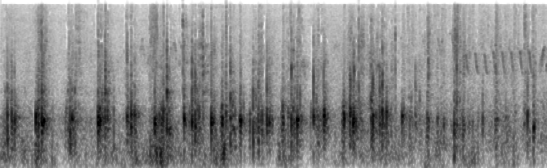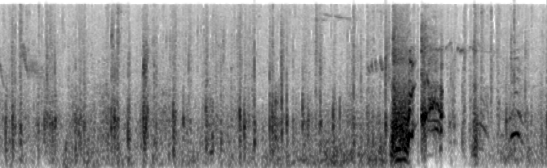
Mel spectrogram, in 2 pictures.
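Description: Several horses' hooves clopping on a paved lane in a dense, uneven rhythm. After a few seconds the hoofbeats grow sparser and softer as the horses move onto a dirt path. A brief louder noise comes about nine and a half seconds in.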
